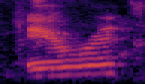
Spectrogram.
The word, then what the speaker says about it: Erath: And tornado watch has been extended for Erath. Is that how you say it? ERATH, Texas, till 10.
